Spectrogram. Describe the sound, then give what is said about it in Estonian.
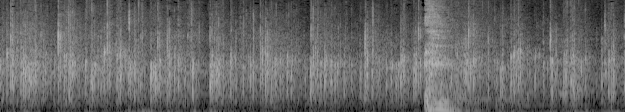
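A crowd claps steadily to welcome a speaker, a dense wash of overlapping hand claps at moderate volume, with a brief low vocal sound rising over it near the end. “ja sellepärast ma tänan sind ja, ja võtame ta aplausiga vastu.”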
